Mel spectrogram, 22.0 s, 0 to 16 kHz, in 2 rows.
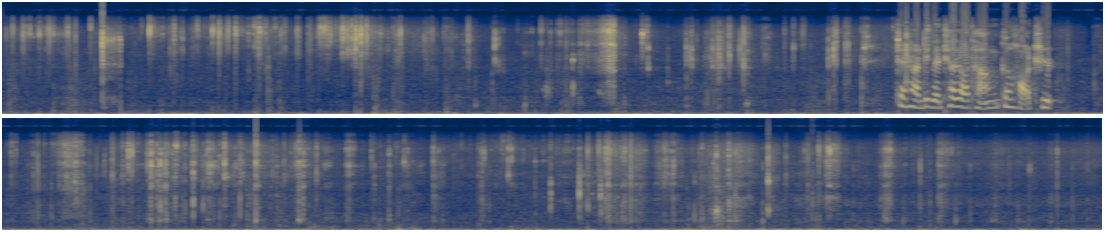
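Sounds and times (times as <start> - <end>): candy crunching: 0.0 - 9.5, 10.9 - 21.9
popping candy crackling: 0.0 - 9.6, 11.0 - 21.6
wet mouth sounds: 4.8 - 8.8.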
